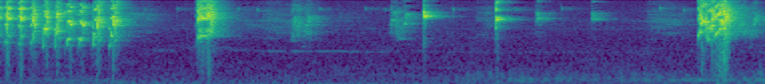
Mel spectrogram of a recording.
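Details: Male lovebird in full song, a lure recording for attracting birds: a rapid burst of harsh, buzzy chattering notes, then scattered shrill squawks and short high chirps spaced through the rest.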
